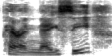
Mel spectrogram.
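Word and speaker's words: Piranesi: quickly next up is paranasi or it's written as per annesi but I believe it's pronounced paranese by Susanna Clarke this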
